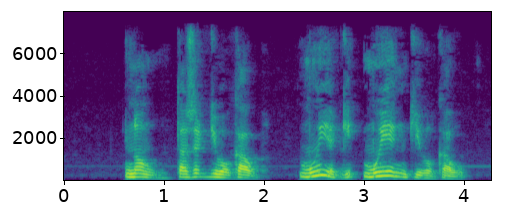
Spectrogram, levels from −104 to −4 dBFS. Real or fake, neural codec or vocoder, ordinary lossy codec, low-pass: real; none; AAC, 48 kbps; 7.2 kHz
